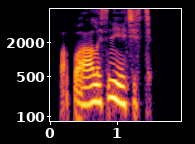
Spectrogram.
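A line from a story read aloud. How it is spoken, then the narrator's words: Hoarse wheeze. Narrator (Russian): просипел Саймон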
